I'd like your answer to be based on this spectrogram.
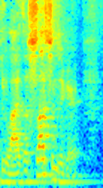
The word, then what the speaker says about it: Eliza Schlesinger: That's why I don't like Eliza Schlesinger, whatever her name is.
